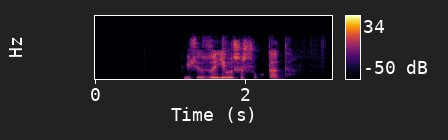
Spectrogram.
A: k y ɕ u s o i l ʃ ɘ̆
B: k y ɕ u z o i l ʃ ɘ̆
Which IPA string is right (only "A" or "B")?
B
